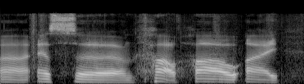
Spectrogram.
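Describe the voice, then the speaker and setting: A man with a Russian accent speaks in a monotone, flat intonation over noticeable background noise. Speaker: English learner vlogger. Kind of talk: casual vlog monologue. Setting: outdoors in a forest walking a dog. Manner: halting, many fillers and repetitions.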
